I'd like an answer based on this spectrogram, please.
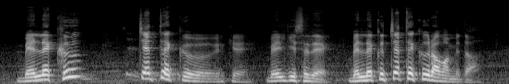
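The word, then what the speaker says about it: מלכי־צדק: 근데 이제 원문 그 발음을 그냥 해보면 멜기세덱이 아니라 멜레크 째테크 이렇게 멜기세덱, 멜레크 째테크라고 합니다.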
